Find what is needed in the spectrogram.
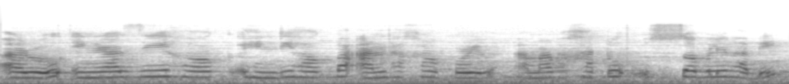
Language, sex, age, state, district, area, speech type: Assamese, female, 18-30, Assam, Sivasagar, rural, spontaneous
